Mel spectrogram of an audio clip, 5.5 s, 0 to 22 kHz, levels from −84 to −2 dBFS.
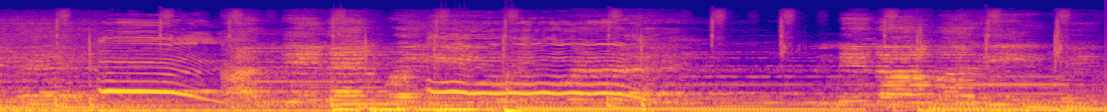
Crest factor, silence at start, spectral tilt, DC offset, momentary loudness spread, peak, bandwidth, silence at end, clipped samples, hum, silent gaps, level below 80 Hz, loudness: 12 dB; 0 s; -6 dB/octave; under 0.1%; 10 LU; 0 dBFS; 15.5 kHz; 0 s; 0.2%; none; none; -20 dBFS; -13 LUFS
